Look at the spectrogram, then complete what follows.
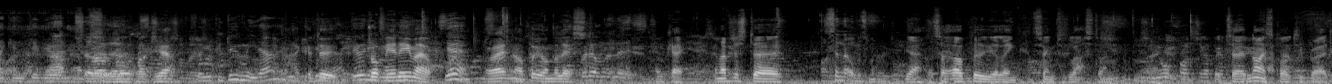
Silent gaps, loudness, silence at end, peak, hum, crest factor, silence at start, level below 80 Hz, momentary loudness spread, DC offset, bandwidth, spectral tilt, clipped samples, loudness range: none; -23 LUFS; 0 s; -4 dBFS; none; 18 dB; 0 s; -38 dBFS; 11 LU; under 0.1%; 15.5 kHz; -6 dB/octave; under 0.1%; 5 LU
